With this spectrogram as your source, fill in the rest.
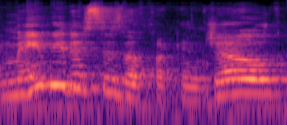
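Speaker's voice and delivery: normal talking voice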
